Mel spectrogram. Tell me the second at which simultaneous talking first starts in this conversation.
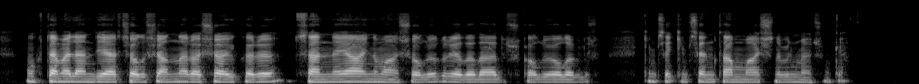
none

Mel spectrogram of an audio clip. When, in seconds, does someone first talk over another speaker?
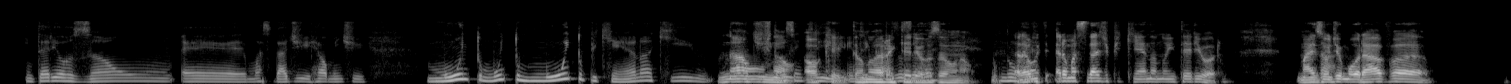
7.3 s

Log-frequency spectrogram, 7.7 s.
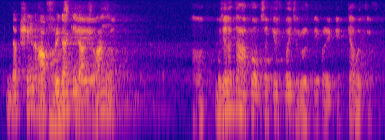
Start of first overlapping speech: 0.8 s

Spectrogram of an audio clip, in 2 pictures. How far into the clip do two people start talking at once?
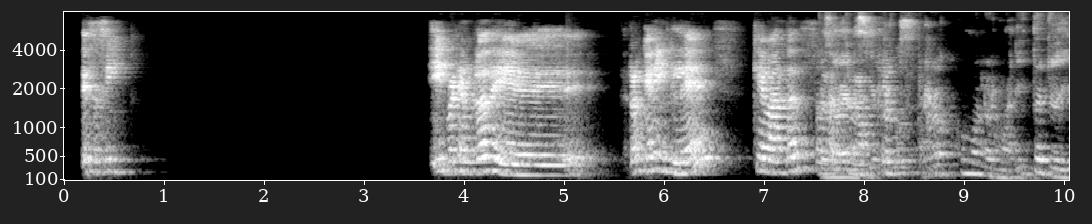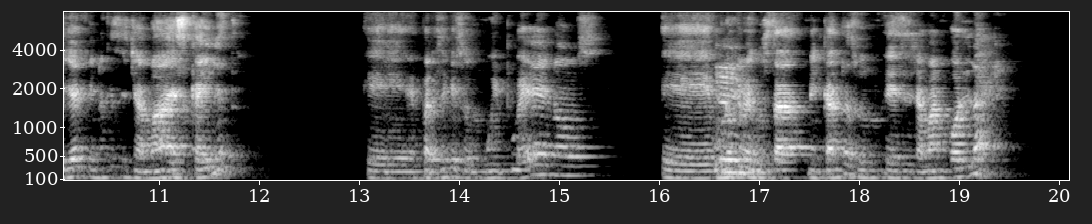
7.6 s

